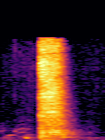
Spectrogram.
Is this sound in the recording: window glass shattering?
no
